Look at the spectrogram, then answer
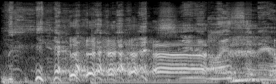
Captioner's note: both laughing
